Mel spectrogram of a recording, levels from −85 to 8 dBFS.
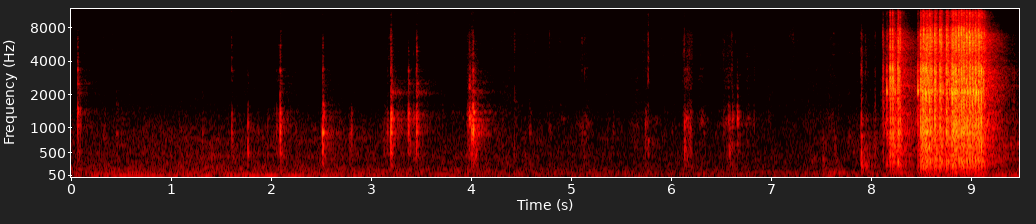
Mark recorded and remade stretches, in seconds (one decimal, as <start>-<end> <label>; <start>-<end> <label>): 0.0-9.5 recorded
